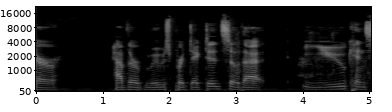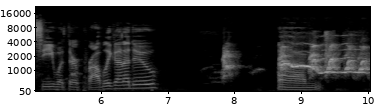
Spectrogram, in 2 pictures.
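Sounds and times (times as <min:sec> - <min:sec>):
speech: 0:00.0 - 0:00.4, 0:01.2 - 0:07.0, 0:08.6 - 0:09.4
dogs barking and howling: 0:07.7 - 0:10.0.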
